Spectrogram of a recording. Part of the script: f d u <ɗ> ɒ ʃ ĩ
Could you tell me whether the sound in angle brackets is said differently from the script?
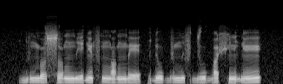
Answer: yes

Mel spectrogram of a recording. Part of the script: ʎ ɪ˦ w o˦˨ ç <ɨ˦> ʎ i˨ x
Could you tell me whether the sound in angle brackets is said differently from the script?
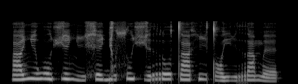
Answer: yes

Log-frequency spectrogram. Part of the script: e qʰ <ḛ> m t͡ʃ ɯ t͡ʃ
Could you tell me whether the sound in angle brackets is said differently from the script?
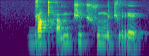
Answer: no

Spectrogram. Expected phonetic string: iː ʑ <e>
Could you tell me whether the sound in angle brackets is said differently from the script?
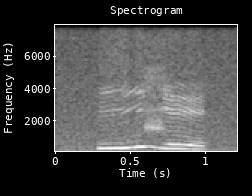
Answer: no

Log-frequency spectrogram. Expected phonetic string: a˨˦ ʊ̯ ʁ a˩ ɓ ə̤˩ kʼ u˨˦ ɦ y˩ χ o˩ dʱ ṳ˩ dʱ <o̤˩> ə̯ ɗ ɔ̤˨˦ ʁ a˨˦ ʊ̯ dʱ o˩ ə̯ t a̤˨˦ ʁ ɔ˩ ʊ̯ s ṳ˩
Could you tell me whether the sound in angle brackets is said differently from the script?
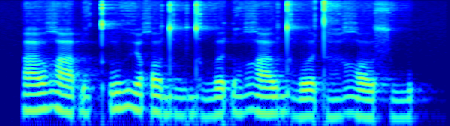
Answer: no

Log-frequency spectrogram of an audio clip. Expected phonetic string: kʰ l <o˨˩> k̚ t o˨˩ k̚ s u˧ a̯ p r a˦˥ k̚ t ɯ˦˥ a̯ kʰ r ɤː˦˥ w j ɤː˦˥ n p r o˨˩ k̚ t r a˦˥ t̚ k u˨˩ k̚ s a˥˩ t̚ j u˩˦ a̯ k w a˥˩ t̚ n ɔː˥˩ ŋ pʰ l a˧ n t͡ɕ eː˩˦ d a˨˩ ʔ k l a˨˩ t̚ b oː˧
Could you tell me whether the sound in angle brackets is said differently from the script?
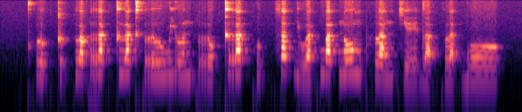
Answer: no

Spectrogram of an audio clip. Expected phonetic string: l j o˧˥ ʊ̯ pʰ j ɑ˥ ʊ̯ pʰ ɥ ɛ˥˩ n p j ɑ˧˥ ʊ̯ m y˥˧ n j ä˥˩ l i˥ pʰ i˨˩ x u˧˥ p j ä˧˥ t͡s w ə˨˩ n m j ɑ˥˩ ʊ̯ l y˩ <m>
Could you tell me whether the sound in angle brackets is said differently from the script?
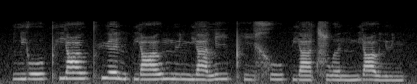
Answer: yes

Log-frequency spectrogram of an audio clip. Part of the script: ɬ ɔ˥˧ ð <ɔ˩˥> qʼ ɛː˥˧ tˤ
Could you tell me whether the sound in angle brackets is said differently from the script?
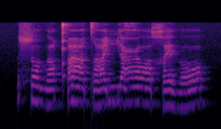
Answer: no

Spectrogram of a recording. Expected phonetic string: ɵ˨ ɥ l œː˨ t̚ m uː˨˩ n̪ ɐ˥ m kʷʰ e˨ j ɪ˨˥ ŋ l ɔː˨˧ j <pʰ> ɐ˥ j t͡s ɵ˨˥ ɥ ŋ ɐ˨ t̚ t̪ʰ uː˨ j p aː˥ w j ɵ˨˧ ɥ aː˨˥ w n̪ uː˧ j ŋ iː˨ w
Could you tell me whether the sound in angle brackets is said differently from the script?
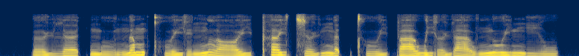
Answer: no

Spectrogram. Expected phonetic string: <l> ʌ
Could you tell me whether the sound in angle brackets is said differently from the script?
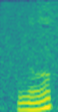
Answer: no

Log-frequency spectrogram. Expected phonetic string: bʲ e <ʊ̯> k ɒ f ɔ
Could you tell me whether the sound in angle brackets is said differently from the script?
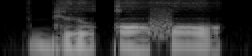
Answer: no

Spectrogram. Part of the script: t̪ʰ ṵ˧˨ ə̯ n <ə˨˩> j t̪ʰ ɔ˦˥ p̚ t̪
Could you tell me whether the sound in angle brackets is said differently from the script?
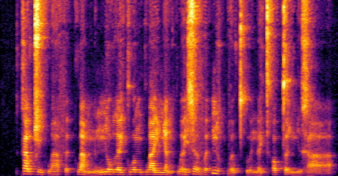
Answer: yes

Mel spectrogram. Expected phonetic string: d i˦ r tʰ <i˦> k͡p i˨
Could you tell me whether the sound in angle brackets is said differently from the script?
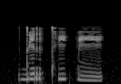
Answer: no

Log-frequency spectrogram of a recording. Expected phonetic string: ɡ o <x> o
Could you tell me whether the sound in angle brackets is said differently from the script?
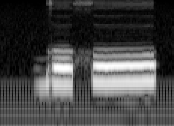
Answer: no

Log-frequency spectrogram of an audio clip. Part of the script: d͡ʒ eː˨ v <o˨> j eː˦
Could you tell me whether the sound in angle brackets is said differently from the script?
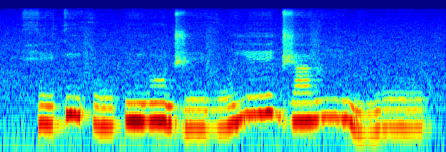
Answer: yes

